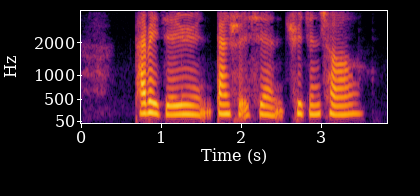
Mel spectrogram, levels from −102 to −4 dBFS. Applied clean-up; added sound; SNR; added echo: none; none; none; none.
